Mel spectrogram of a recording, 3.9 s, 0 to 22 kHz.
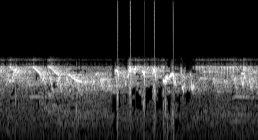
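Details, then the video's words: Greater green leafbird, first-place winner in session 5 of a bird singing competition on 11 October 2025, pours out a dense, continuous high warbling chatter with quick sharp chips toward the middle. "JUARA 1 CUCAK HIJAU JENAR"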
